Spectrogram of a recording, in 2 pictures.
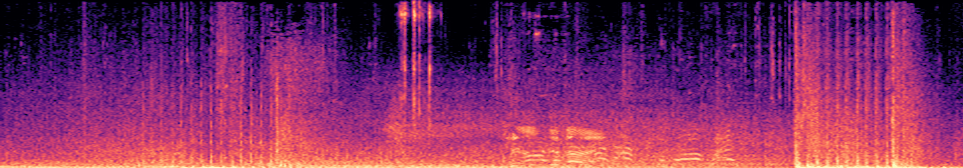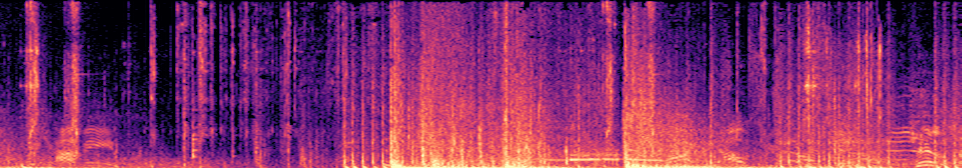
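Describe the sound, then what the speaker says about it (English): Video game gunfire rattles in loud volleys from behind, with bursts breaking out in waves over several seconds amid other battle noise. "Somebody shooting from the behind."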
